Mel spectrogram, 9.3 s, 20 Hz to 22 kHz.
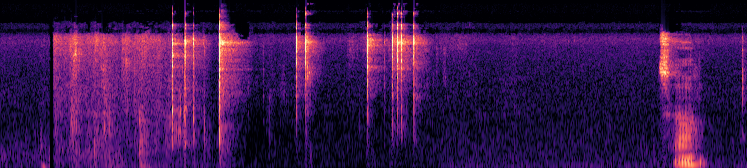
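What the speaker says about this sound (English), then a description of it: "we just need to tighten the spark plug by 1/2 to 2/3 of a turn" Ratchet tightening a spark plug on an Audi A1 1.4 TFSI CAXA engine, quiet scattered clicks and short ratcheting bursts separated by pauses, with a brief thud near the end.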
